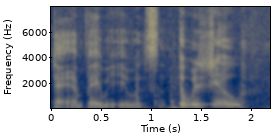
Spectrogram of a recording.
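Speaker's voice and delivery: soft, whispered, pleading voice. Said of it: "you come crawling back like".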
